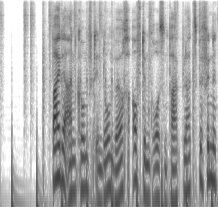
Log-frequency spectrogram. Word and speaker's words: Domburg: Domburg wird übrigens als Dombörch ausgesprochen. Zumindest so ähnlich.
